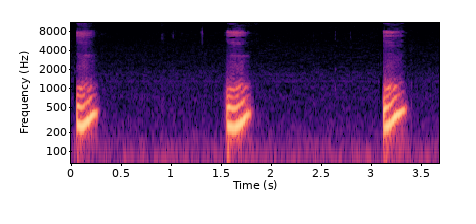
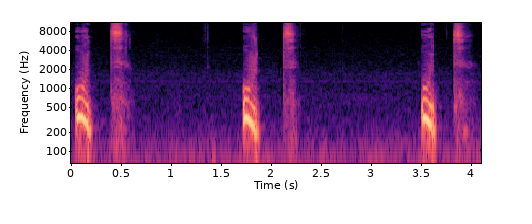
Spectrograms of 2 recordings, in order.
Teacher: you don't pronounce the final T.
